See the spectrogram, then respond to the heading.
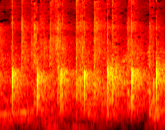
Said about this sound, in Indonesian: Tepuk tangan saudara ya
